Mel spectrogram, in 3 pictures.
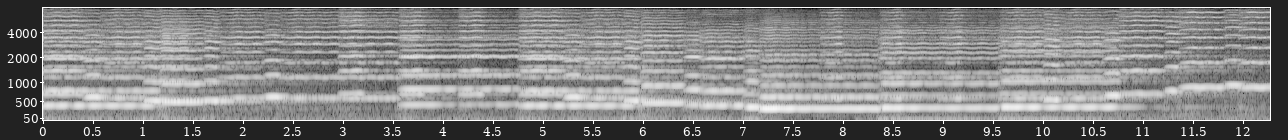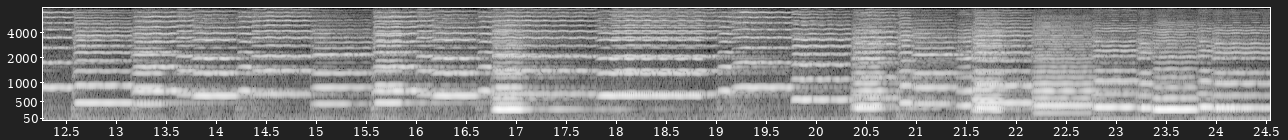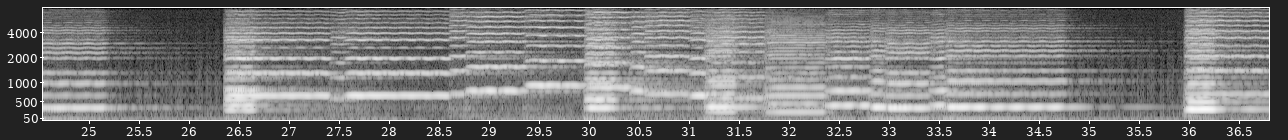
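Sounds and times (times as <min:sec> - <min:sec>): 
solo violin playing a classical-style sonata: 0:00.0 - 0:36.7.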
